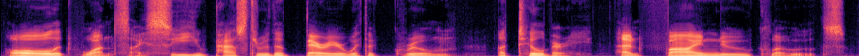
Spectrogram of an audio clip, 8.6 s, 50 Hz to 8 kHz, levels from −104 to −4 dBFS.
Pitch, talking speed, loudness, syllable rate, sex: 90 Hz, 135 wpm, -19 LUFS, 3.1 syllables/s, male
